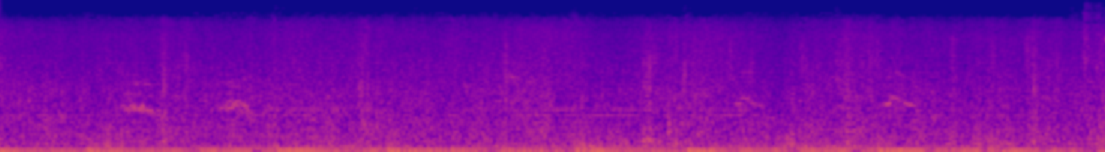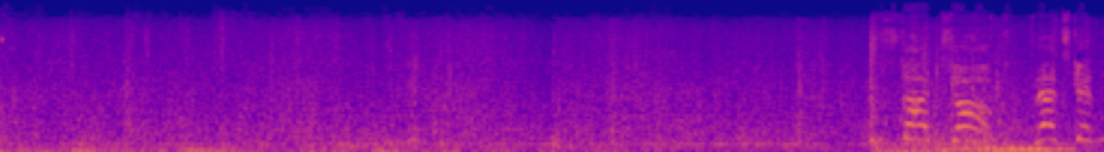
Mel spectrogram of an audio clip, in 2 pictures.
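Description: Open ocean in Assassin's Creed IV: Black Flag, a steady wash of waves, wind and creaking sailing ship running softly under nearby talking, with a louder burst near the end.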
